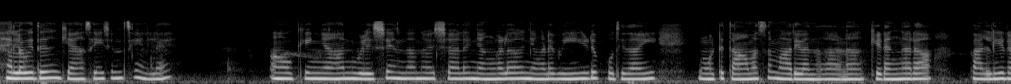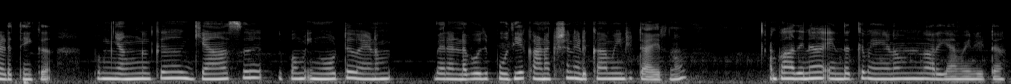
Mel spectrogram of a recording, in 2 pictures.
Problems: background sounds at intervals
